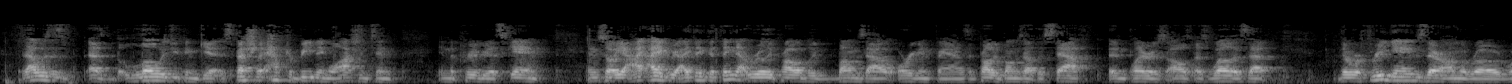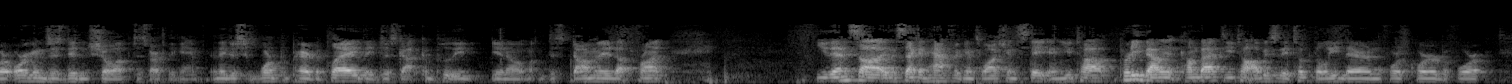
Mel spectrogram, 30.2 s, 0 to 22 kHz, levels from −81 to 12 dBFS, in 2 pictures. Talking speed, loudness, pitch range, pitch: 220 wpm, -26 LUFS, 95-115 Hz, 105 Hz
